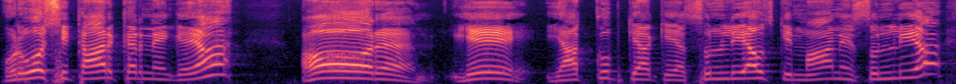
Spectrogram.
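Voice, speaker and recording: A man's voice: sits high, slow, fairly bright tone, no echo, clean studio sound. A man from India preaching a fervent sermon in church, calling on the congregation to repeat phrases back to him and dropping "Praise the Lord" between his points. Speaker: pastor.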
